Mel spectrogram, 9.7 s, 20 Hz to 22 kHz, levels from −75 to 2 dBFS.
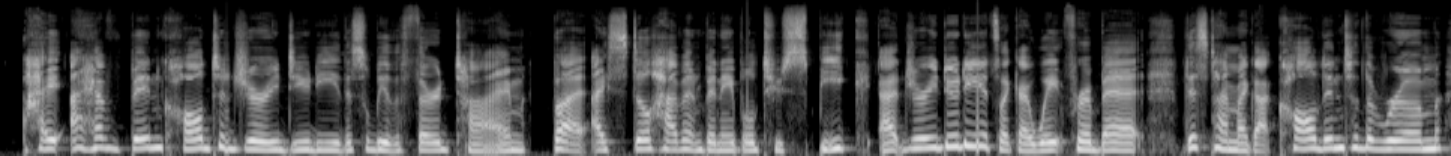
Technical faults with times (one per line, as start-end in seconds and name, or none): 1.51-1.53 repeated buffer
4.99 repeated buffer
6.52 repeated buffer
